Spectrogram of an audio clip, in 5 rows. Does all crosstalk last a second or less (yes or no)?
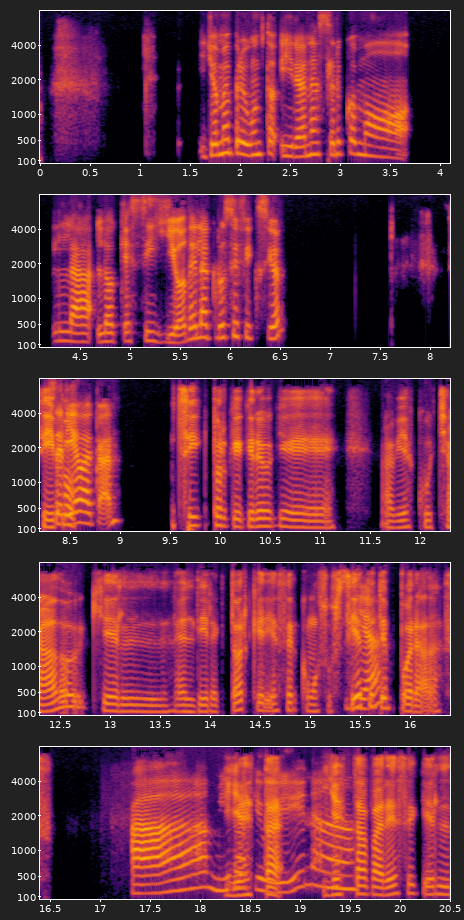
no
